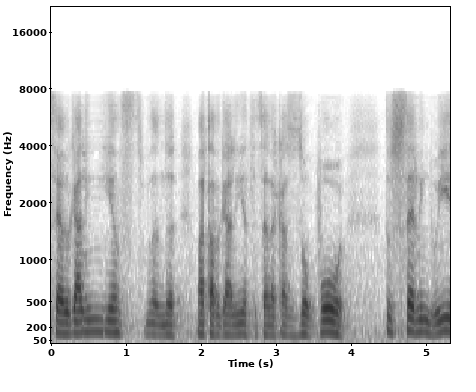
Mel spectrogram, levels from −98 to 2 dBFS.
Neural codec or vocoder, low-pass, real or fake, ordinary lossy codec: codec, 16 kHz, about 1 kbps, DyCAST, with the encoder's durations; none; fake; none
